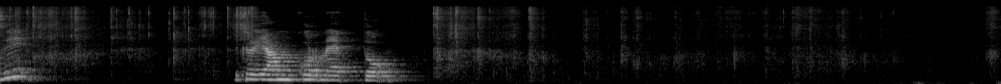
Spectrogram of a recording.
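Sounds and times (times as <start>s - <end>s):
parchment paper crinkling: 0.0s - 2.9s, 4.1s - 10.0s.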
